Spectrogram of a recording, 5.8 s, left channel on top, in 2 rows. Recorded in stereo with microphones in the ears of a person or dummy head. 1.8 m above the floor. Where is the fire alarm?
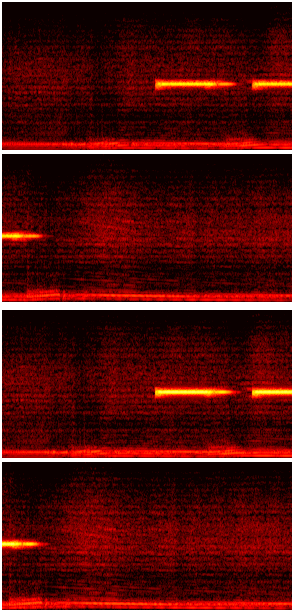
30° right (ahead or behind), 2.5 m.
